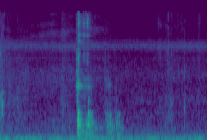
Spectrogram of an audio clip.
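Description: A metal bow saw clatters as it is set down on a wooden table.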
